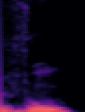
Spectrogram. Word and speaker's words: vont: Ils vont, elles vont. Okay, remember, final T not pronounced, so you get this ON nasal here. On, vont.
